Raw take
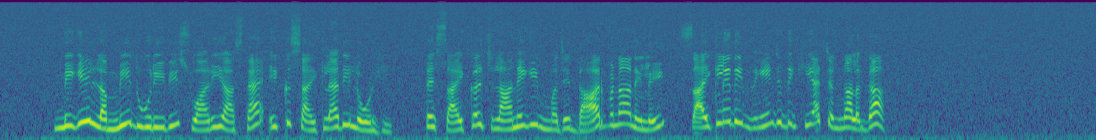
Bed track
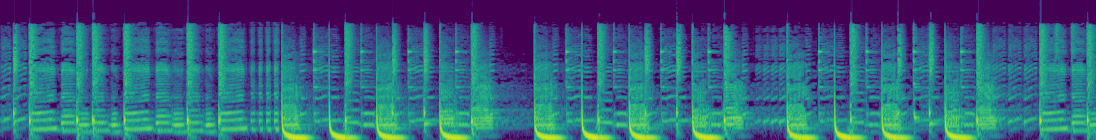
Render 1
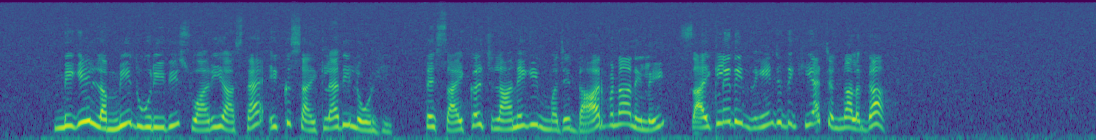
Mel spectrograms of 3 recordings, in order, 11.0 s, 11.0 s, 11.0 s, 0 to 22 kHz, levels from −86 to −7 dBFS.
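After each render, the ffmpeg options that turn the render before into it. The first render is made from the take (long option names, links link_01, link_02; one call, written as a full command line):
ffmpeg -i in.wav -af "afftdn=noise_reduction=6:noise_floor=-39" out.wav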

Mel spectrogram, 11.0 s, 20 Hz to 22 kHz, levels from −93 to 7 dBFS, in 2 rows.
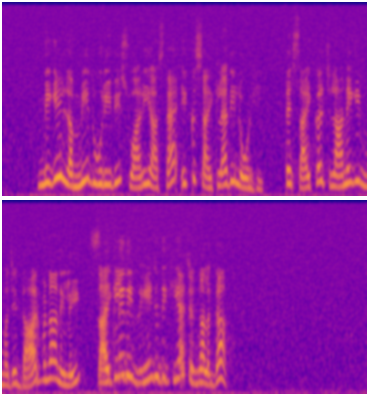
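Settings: ffmpeg -i in.wav -filter_complex "[0:a]asettb=1/sr,asplit=3[link_01][link_02][link_03];[link_01]atrim=end=6.864[link_04];[link_02]atrim=start=6.86:end=8.48,asetpts=PTS-STARTPTS,afade=type=in:duration=0.004:curve=qsin,afade=type=out:start_time=1.616:duration=0.004:curve=qsin,asplit=2[link_05][link_06];[link_06]adelay=26,volume=-5dB[link_07];[link_05][link_07]amix=inputs=2:normalize=0,atrim=end_sample=71442[link_08];[link_03]atrim=start=8.476[link_09];[link_04][link_08]acrossfade=duration=0.004:curve1=hsin:curve2=qsin[link_10];[link_10][link_09]acrossfade=duration=0.004:curve1=qsin:curve2=hsin" out.wav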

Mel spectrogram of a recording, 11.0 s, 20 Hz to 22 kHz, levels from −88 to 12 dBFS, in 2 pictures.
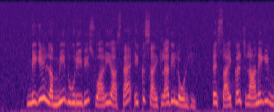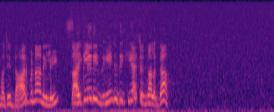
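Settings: ffmpeg -i in.wav -filter_complex "[0:a]asettb=1/sr,asplit=3[link_01][link_02][link_03];[link_01]atrim=end=7.044[link_04];[link_02]atrim=start=7.04:end=8.79,asetpts=PTS-STARTPTS,afade=type=in:duration=0.004:curve=qsin,afade=type=out:start_time=1.746:duration=0.004:curve=qsin,asubboost=boost=9.5:cutoff=72[link_05];[link_03]atrim=start=8.786[link_06];[link_04][link_05]acrossfade=duration=0.004:curve1=hsin:curve2=qsin[link_07];[link_07][link_06]acrossfade=duration=0.004:curve1=qsin:curve2=hsin" out.wav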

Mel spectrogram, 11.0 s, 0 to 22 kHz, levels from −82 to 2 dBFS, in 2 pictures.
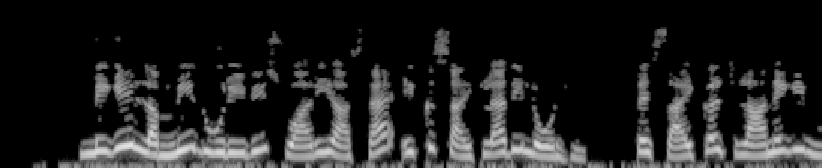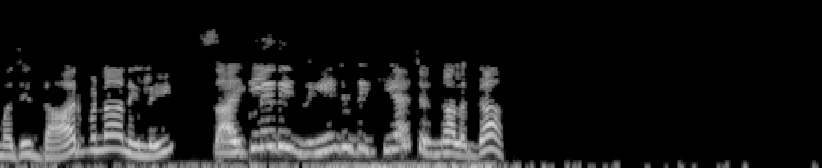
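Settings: ffmpeg -i in.wav -af "afftfilt=real='re*gte(hypot(re,im),0.0316)':imag='im*gte(hypot(re,im),0.0316)':win_size=1024:overlap=0.75,lowshelf=frequency=150:gain=7" out.wav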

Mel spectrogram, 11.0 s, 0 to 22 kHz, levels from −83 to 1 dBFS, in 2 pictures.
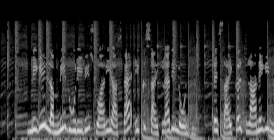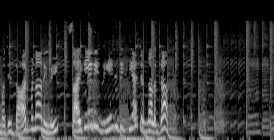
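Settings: ffmpeg -i in.wav -i bed.wav -filter_complex "[1:a]volume=-16.5dB[link_01];[0:a][link_01]amix=inputs=2:normalize=0" out.wav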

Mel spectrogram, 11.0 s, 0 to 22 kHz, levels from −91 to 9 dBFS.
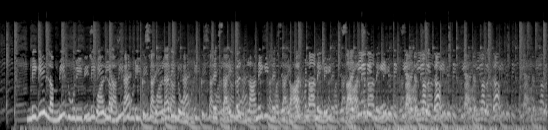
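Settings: ffmpeg -i in.wav -filter_complex "[0:a]asplit=2[link_01][link_02];[link_02]adelay=16,volume=-13dB[link_03];[link_01][link_03]amix=inputs=2:normalize=0,asplit=2[link_04][link_05];[link_05]adelay=1179,lowpass=frequency=3400:poles=1,volume=-4dB,asplit=2[link_06][link_07];[link_07]adelay=1179,lowpass=frequency=3400:poles=1,volume=0.46,asplit=2[link_08][link_09];[link_09]adelay=1179,lowpass=frequency=3400:poles=1,volume=0.46,asplit=2[link_10][link_11];[link_11]adelay=1179,lowpass=frequency=3400:poles=1,volume=0.46,asplit=2[link_12][link_13];[link_13]adelay=1179,lowpass=frequency=3400:poles=1,volume=0.46,asplit=2[link_14][link_15];[link_15]adelay=1179,lowpass=frequency=3400:poles=1,volume=0.46[link_16];[link_06][link_08][link_10][link_12][link_14][link_16]amix=inputs=6:normalize=0[link_17];[link_04][link_17]amix=inputs=2:normalize=0" out.wav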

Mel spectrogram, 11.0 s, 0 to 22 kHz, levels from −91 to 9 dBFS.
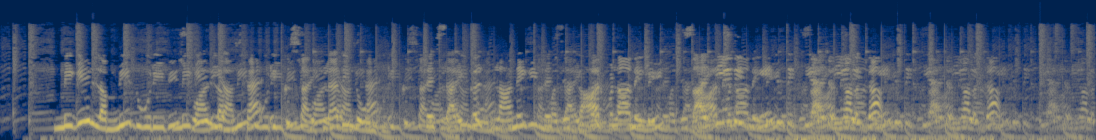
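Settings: ffmpeg -i in.wav -af "volume=2.5dB" out.wav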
